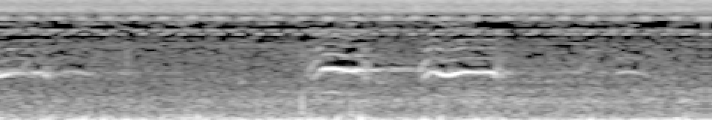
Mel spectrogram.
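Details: Laughing falcon in the Bahia sertão, a faint note, then a clearer pair of level, nasal calls near the middle, over constant high-pitched background hiss.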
